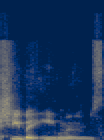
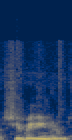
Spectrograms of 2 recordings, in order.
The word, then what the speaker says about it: Shiba Inu: We have Shiba emus. Is that how you say it? Yeah, Shiba Inu.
